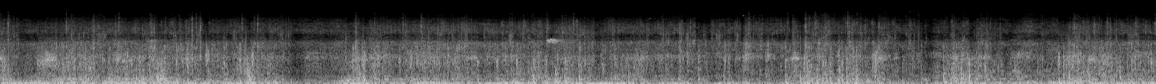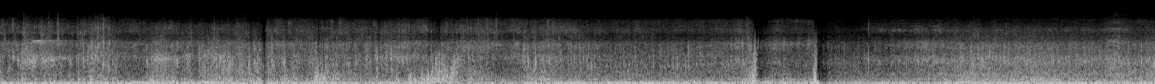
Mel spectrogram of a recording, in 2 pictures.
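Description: Bicycle tyres rattle and crunch over rough dirt and rocks.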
